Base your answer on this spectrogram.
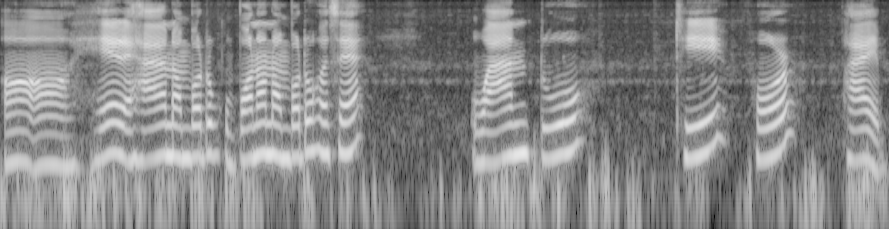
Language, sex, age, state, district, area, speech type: Assamese, female, 45-60, Assam, Jorhat, urban, spontaneous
